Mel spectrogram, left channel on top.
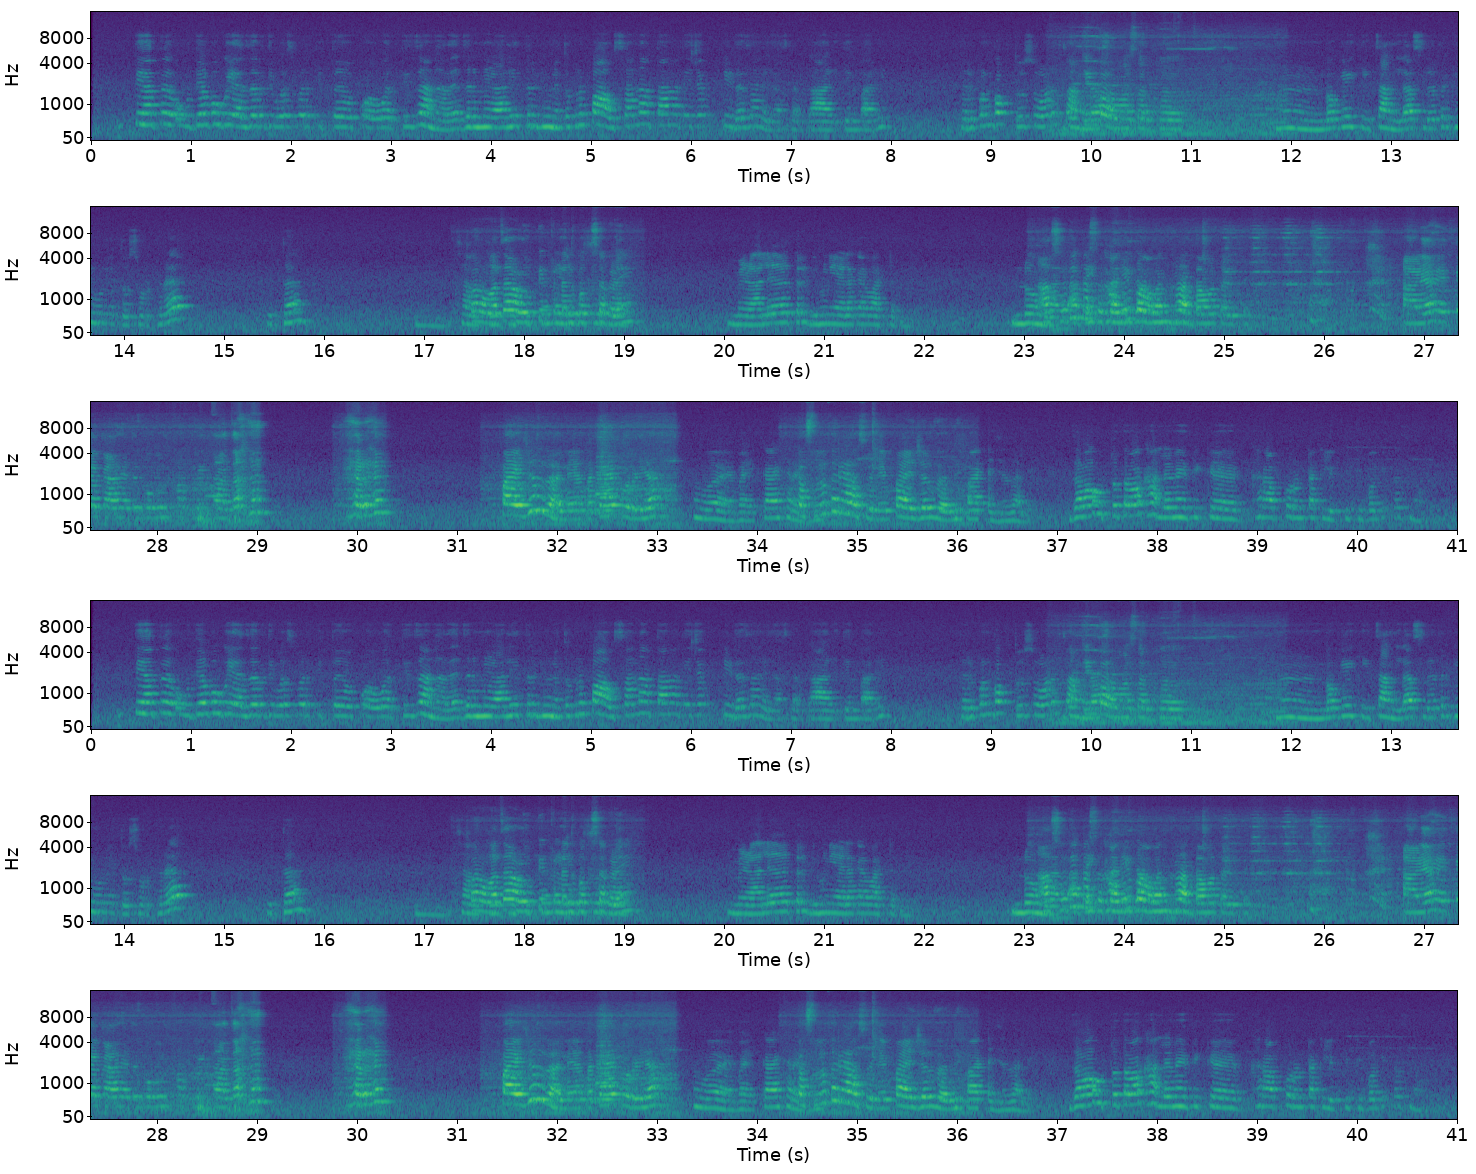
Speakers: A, on the right; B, on the right.
A: ते आ- उद्या बघूया, जर दिवसभर तिथं वरती जाणार आहे, जर मिळाली तर घेऊन येतो खर पावसान आता त्याच्यात किड झालेले असणार ग अळी तेन बारीक तरी पण बघ- तो सोड चांगला
B: बघ
A: असल-
B: <unintelligible>
A: हम्म -बघू या की चांगलं असलं तर, घेऊन येतो सोडखरं तिथं. हम्म- चालतय
B: परवाचं
A: की
B: आळू
A: तिथं
B: पिकलं
A: म्हणजे कसं
B: बघ सगळं
A: होतंय? मिळालं तर, घेऊन यायला काय वाटत नाही. डोंगरात
B: असू दे
A: आताही
B: कसं
A: खाली
B: तरी
A: गावात
B: बघून
A: मिळेल.
B: खाता होता इथे आळ्या आहेत का काय आहे ते बघून <unintelligible> आता खर पाहिजे झाले- ता काय? करूया
A: वय बाई काय करायचं
B: कसलं तरी असू दे पाहिजे झाले
A: पाहिजे झाले जव्हा होत तेव्हा खाल्लं नाही त खराब करून टाकलीत किती बघितलंच ना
